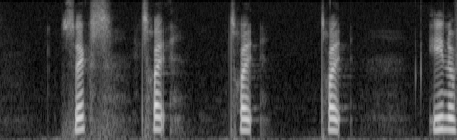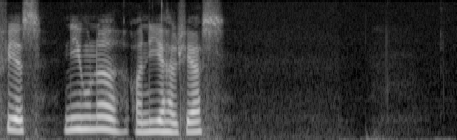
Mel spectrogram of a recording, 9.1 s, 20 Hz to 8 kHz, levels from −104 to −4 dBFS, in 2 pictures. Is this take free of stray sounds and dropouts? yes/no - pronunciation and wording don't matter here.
yes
